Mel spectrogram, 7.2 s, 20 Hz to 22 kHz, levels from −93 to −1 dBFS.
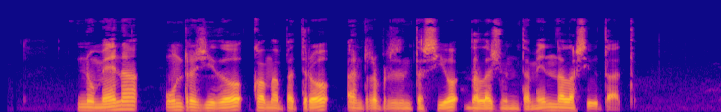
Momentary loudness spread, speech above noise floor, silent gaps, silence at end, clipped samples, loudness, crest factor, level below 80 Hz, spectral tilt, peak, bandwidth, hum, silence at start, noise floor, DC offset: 9 LU; 49 dB; none; 1 s; under 0.1%; -21 LUFS; 18 dB; -54 dBFS; -6 dB/octave; -4 dBFS; 11.5 kHz; none; 0.8 s; -69 dBFS; under 0.1%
